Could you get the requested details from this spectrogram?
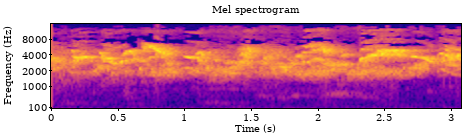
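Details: Home-raised Chinese hwamei in Hanoi, Vietnam: loud, rich song of rapidly changing whistled notes, warbles and short sweeping slurs, sung continuously.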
